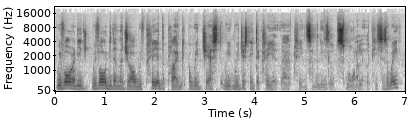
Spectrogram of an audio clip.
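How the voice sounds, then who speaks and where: A young British man, an audiologist, runs through a procedure on camera in a brisk, relaxed, chatty way with many fillers and repeats. His mid-range voice is slightly hoarse, like he's losing it, and there's a little hiss or hum in the recording.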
